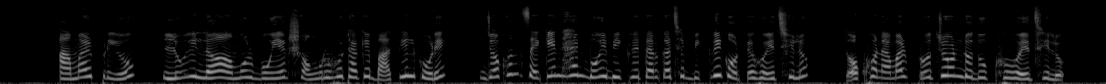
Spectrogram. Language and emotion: Bengali, sad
